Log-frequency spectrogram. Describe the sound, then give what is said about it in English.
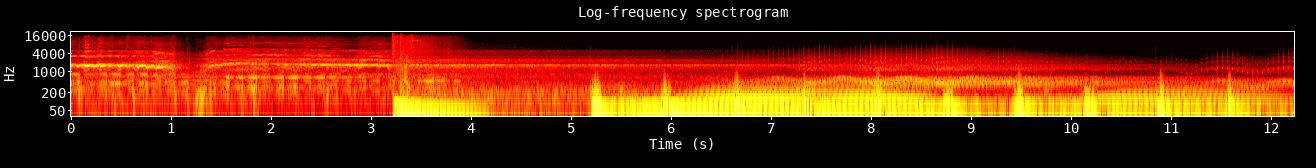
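A horse neighs loudly in a high, wavering whinny as it bucks its rider off into sand. A sudden burst of noise and a stretch of low, rumbling thumps follow. “That's when my horse neighs and bucks me off”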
